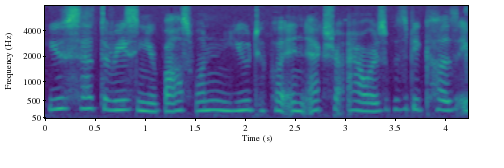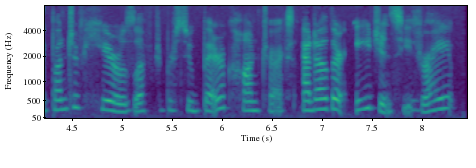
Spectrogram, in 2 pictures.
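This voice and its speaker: High-voiced, wry villainess played by a woman. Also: fairly even intonation, moderate pace, few pauses, dry recording, natural voice. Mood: persuasive, concerned. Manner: wry, persuasive, speaking directly to one listener. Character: self-confessed villainess, sardonic but protective, coaxing. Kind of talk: ASMR audio roleplay, intimate one-sided dialogue.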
